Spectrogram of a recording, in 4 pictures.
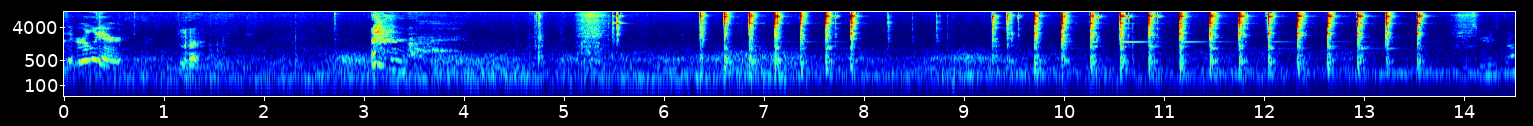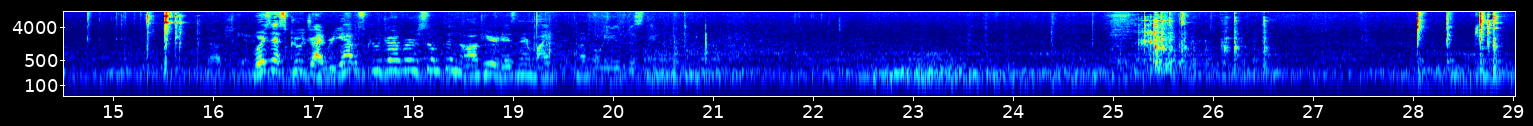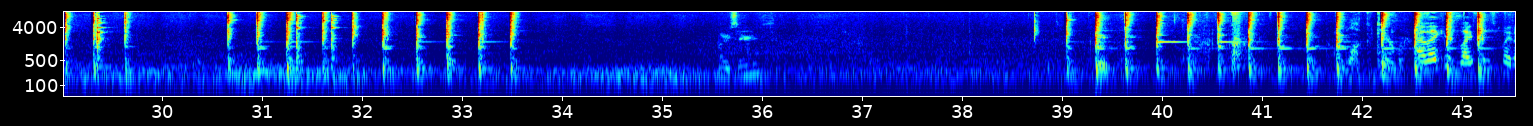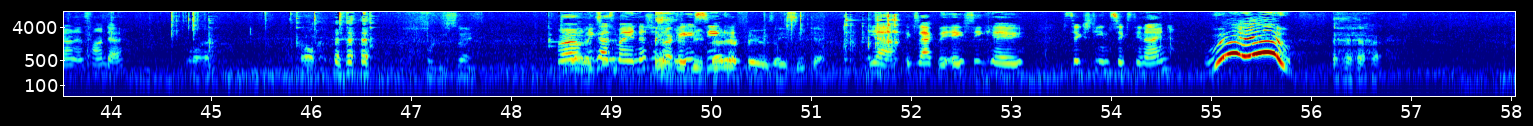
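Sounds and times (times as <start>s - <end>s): hammer striking metal: 6.4s - 8.0s, 9.3s - 13.8s, 28.0s - 29.8s, 30.6s - 33.7s, 39.0s - 43.4s
hand tool tapping metal: 6.4s - 8.4s, 9.3s - 13.7s, 28.0s - 29.8s, 30.6s - 33.6s, 39.0s - 43.4s.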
